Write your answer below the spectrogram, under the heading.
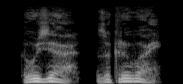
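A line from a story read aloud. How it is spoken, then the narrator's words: Whispered into radio. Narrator (Russian): прошептал я в рацию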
